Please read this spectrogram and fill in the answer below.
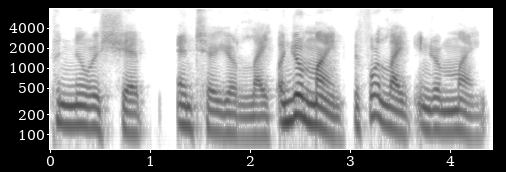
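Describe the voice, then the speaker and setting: A man's voice: medium pitch, animated, normal speed, a little mellow. A man hosting a podcast, interviewing a guest in a friendly, casual, joking way. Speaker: podcast host.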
